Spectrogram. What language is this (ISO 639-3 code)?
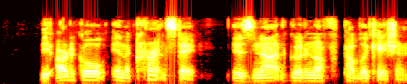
eng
